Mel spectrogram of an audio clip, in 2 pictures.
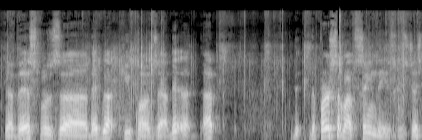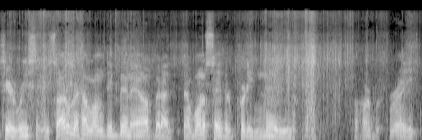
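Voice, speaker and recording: A man with a mid-range voice talks at normal speed while casually reviewing a tool, filming on a handheld phone. He's a home mechanic in his concrete-floored garage, and there's slight background noise. His talk is folksy and meandering, full of fillers.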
